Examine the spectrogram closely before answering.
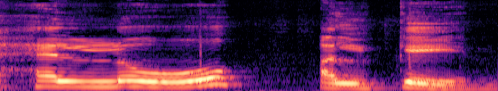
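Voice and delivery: very slow, long drawn vowels; slow dictation. Shown as a demonstration. Teacher giving students the word to use, slow dictation. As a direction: stretch both words at writing speed.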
